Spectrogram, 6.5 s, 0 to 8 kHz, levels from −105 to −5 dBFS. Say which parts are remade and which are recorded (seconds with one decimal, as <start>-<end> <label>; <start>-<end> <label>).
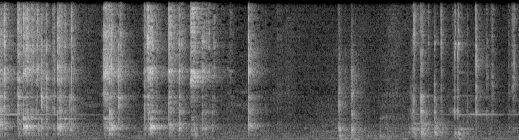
0.0-0.7 remade; 0.7-1.2 recorded; 1.2-1.8 remade; 1.8-3.5 recorded; 3.5-5.0 remade; 5.0-5.7 recorded; 5.7-6.5 remade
